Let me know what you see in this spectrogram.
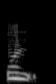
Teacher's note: قل، کاف موٹا والا ہے، اس کا آپ نے کل نہیں پڑھنا. کل کا مطلب ہوگا کھاؤ.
